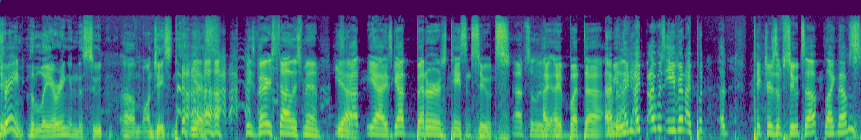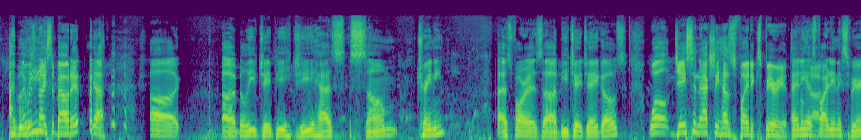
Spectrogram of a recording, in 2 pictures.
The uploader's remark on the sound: We were LIVE at Backstreet Brewery for this week’s recording of the Offensive.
